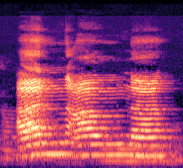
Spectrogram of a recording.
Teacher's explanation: nun sukun ya, ketemu dengan huruf ain. Bacanya jelas. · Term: huruf izhar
